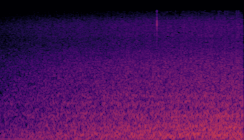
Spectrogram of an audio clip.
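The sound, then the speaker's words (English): Ocean waves wash in with a steady, broad hiss that swells gradually louder over a couple of seconds, soft and continuous with no voices. “Keep breathing calmly with the waves.”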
